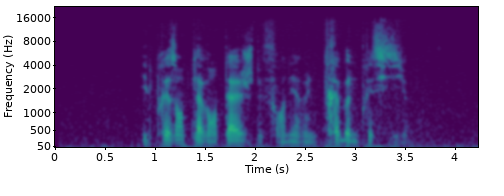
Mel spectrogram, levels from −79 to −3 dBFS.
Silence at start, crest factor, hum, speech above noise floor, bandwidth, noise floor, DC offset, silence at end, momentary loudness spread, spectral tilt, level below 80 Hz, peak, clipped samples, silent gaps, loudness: 0.85 s; 24 dB; none; 27 dB; 16.5 kHz; -61 dBFS; under 0.1%; 0 s; 13 LU; -1.5 dB/octave; -64 dBFS; -12 dBFS; under 0.1%; none; -33 LUFS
